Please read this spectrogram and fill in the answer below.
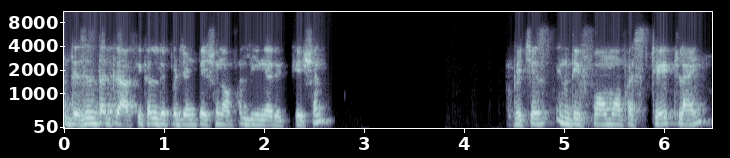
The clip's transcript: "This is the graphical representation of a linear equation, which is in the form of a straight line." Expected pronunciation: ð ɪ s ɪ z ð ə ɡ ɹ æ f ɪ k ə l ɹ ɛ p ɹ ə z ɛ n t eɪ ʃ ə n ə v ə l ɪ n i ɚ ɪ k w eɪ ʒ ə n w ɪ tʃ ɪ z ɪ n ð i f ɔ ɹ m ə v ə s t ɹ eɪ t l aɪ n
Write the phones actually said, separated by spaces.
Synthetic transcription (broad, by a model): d ɪ s ɪ z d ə ɡ ɹ æ f ɪ k ə l ɹ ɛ p ɹ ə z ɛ n t eɪ ʃ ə n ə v ə l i n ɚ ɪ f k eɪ ʃ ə n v ɪ tʃ ɪ z ɪ n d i f ɔ ɹ m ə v ə s t eɪ t l aɪ n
